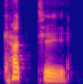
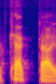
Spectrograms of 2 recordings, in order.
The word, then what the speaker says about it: cacti: When you're making plural, cactus become cacti or cacti. Both are correct, okay? Cacti or cacti. Both pronunciations are correct.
